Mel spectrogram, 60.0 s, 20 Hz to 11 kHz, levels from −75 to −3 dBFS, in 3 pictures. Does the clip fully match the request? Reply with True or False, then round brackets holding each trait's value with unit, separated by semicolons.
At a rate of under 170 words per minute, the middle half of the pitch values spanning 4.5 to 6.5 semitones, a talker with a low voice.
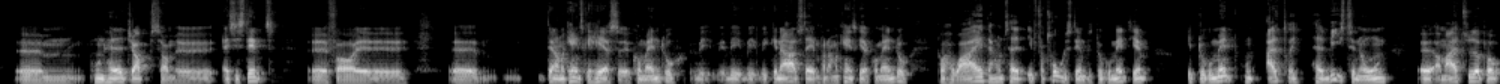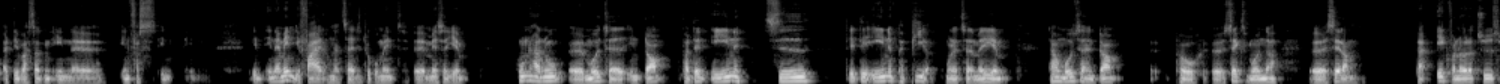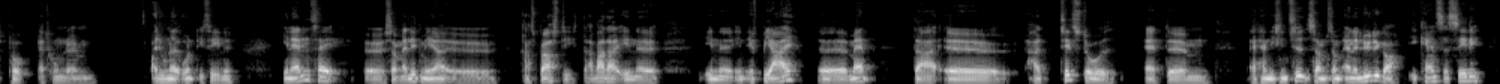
True (150 wpm; 5.5 semitones; 90 Hz)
